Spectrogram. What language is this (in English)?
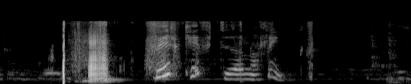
Icelandic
